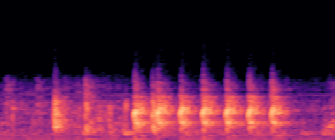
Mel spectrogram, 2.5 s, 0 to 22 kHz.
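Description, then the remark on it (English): A rapid series of about eight knocks on a lieutenant's wooden office door inside the 21st Squad's second-floor office, sharp, coming in a quick, steady rhythm after a couple of lighter opening raps, with no voices. “Inside the office of the 21st Squad, I walked him straight to Lieutenant King's door.”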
